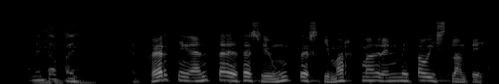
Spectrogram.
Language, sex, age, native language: Icelandic, male, 40-49, Icelandic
